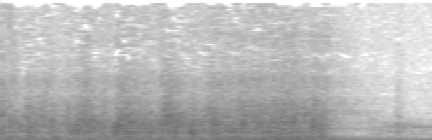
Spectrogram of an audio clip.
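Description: Soft rustling of something being handled, fading out about a second and a half in, over a low steady hum.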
